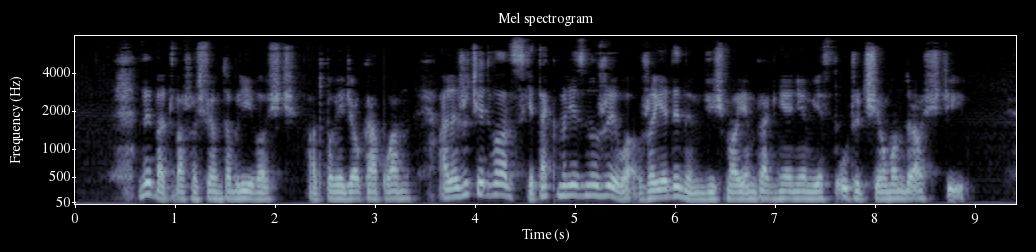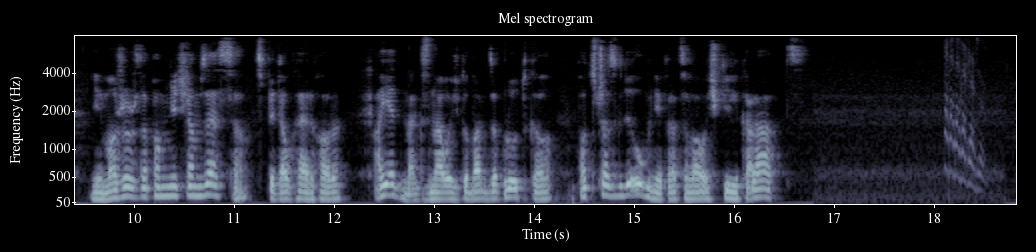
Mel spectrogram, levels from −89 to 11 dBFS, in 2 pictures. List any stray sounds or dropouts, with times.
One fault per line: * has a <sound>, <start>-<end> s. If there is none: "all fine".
* has a chirp, 18.1-18.6 s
